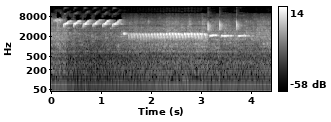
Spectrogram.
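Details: Timbrado canary song opening with a fast series of high chipped notes, then settling into a low, steady metallic rolling trill, ending with a few scattered high clicks.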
